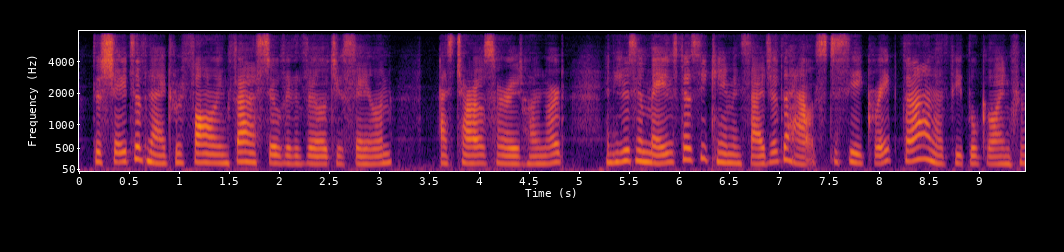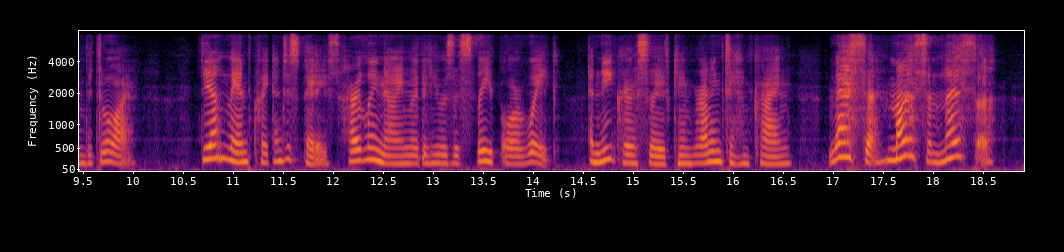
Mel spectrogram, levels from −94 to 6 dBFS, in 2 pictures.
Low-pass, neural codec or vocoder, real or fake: 7.2 kHz; codec, 24 kHz, 1 kbps, SNAC; fake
